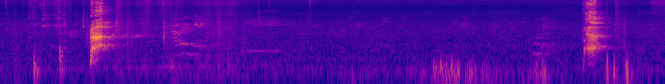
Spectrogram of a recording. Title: More hiccup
